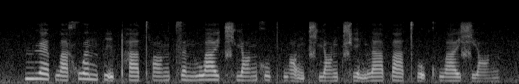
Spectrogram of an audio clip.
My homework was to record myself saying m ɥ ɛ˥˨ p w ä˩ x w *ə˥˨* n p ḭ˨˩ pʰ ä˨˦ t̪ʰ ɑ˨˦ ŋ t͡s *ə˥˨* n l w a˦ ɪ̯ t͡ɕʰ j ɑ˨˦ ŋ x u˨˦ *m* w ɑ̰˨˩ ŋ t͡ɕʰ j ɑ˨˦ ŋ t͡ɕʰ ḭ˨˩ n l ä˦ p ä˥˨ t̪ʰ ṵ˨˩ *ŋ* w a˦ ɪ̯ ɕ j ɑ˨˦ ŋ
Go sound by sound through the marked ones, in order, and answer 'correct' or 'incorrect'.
correct, correct, incorrect, incorrect

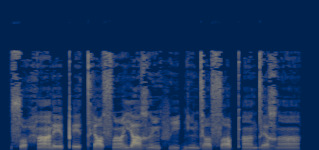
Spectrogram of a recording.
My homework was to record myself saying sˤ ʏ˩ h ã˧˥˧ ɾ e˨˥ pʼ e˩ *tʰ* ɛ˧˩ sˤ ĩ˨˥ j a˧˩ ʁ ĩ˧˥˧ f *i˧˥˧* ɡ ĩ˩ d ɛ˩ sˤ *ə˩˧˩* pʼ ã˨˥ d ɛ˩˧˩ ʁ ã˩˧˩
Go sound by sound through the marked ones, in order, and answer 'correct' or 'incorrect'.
correct, correct, incorrect

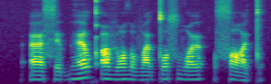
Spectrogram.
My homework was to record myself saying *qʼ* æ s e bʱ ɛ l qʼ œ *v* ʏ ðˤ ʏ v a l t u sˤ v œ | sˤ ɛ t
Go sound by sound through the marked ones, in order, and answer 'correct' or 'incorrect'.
incorrect, correct

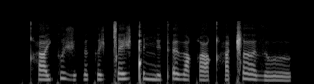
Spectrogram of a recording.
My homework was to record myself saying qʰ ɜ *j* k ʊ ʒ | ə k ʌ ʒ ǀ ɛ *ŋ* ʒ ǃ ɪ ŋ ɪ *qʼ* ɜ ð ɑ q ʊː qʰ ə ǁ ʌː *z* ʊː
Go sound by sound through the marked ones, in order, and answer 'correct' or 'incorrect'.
correct, incorrect, incorrect, correct

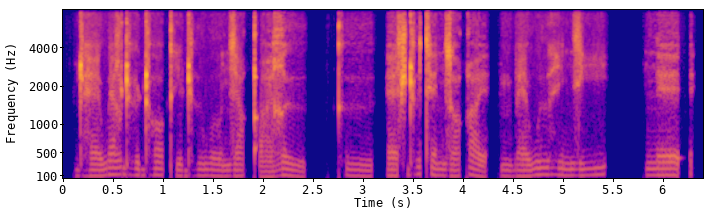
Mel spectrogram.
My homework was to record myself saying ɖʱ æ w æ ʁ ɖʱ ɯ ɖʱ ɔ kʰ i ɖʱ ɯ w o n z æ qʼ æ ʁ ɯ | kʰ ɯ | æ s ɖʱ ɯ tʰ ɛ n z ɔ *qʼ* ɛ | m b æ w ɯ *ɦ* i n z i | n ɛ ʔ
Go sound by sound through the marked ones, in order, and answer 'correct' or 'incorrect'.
incorrect, correct

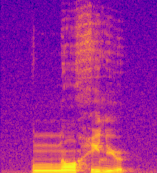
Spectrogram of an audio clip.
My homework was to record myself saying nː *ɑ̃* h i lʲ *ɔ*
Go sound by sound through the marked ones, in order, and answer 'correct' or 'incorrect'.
incorrect, incorrect

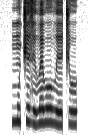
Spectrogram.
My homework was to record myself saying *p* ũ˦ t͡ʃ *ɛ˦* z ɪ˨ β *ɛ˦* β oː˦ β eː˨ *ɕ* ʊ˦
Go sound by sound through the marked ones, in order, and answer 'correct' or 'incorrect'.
incorrect, incorrect, correct, incorrect

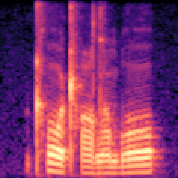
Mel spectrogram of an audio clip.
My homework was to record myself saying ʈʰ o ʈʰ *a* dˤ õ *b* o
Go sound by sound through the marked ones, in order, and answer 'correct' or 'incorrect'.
incorrect, correct

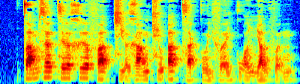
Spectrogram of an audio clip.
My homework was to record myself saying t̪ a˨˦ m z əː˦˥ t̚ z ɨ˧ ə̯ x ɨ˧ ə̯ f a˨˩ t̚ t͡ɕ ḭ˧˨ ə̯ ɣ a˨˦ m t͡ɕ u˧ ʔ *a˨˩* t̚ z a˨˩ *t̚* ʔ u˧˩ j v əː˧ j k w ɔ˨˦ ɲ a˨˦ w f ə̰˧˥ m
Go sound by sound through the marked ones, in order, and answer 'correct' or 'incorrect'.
incorrect, incorrect

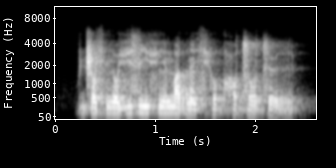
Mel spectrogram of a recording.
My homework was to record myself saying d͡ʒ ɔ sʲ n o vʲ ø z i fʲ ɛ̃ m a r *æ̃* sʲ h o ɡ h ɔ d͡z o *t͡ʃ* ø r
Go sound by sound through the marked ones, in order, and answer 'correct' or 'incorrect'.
incorrect, incorrect

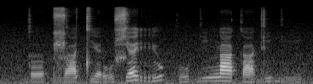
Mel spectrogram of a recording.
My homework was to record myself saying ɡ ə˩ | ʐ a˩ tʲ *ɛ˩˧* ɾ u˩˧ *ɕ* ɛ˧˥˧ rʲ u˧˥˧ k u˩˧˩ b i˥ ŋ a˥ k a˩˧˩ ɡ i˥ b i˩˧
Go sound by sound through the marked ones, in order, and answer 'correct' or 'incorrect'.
incorrect, correct

